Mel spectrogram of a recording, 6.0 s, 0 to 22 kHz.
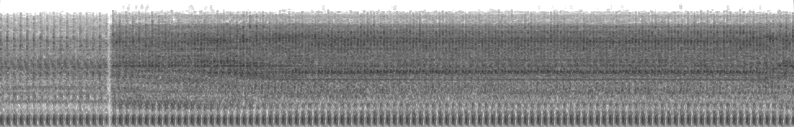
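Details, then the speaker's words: Coleman Powermate 5000-watt generator engine pulsing about twice a second, loping and not holding speed, putting out only about 80-something volts; running poorly, owner plans a new spark plug. "so yeah on our voltage we're only getting 80 something so definitely not running right"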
